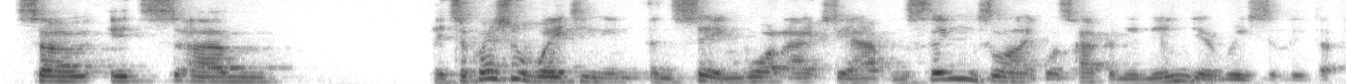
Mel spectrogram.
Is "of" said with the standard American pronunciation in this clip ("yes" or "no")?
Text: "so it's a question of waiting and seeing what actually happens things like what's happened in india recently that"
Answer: yes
